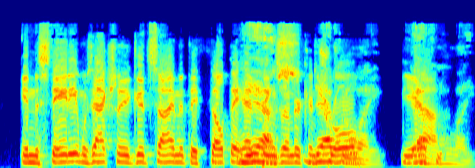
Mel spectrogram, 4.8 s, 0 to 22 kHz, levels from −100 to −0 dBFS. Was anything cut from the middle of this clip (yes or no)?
no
